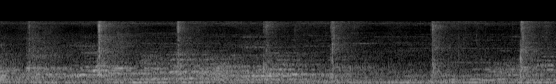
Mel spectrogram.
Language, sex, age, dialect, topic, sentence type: Bengali, male, 18-24, Western, agriculture, statement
